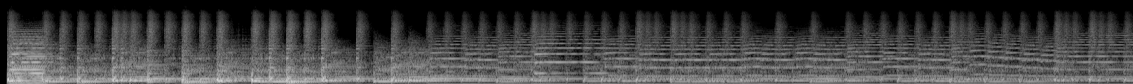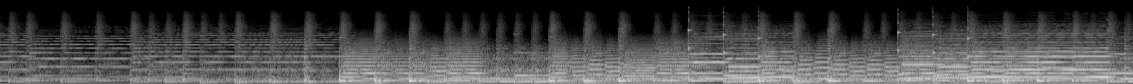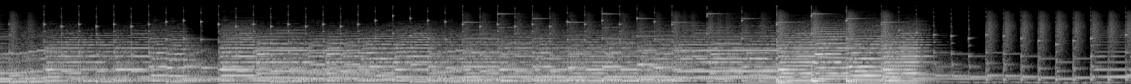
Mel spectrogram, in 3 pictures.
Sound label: tribal dance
